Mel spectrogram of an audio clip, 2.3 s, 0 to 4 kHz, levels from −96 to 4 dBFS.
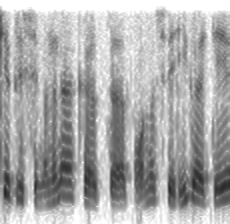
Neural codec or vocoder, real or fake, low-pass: none; real; 3.6 kHz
